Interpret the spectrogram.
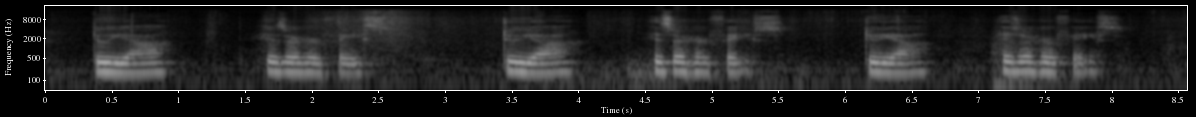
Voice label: her face, tli; body parts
